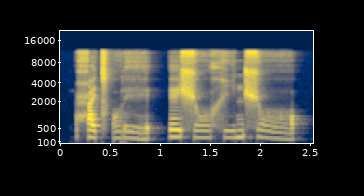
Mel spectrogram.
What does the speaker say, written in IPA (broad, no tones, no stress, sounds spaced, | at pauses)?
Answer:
ħ e t͡sʼ ɔ̤ ɾ e̤ | e ʃ ɔ̤ x i̤ n ʃ ɔ̤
